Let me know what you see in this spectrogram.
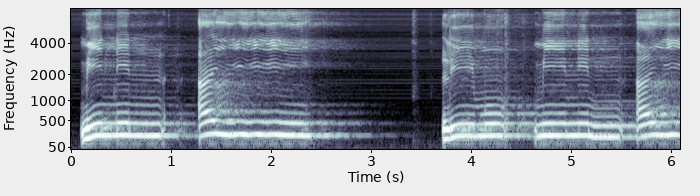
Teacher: idhar halqi dibaca jelas tanpa mendengung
